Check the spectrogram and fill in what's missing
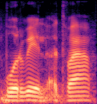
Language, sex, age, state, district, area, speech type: Gujarati, male, 30-45, Gujarat, Kheda, rural, spontaneous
